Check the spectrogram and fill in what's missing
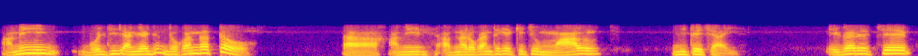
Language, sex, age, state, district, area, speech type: Bengali, male, 60+, West Bengal, North 24 Parganas, urban, conversation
